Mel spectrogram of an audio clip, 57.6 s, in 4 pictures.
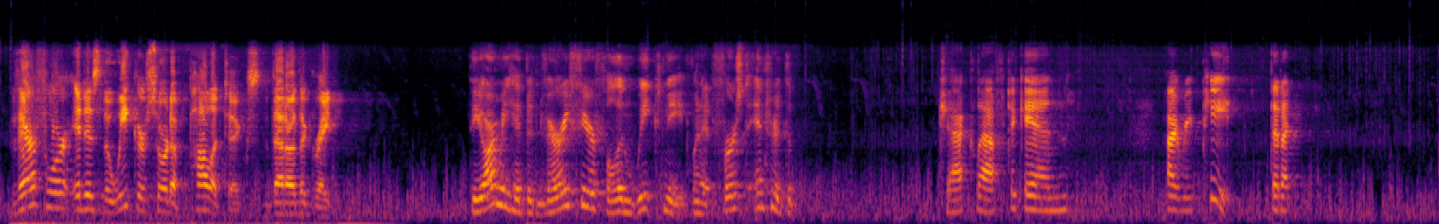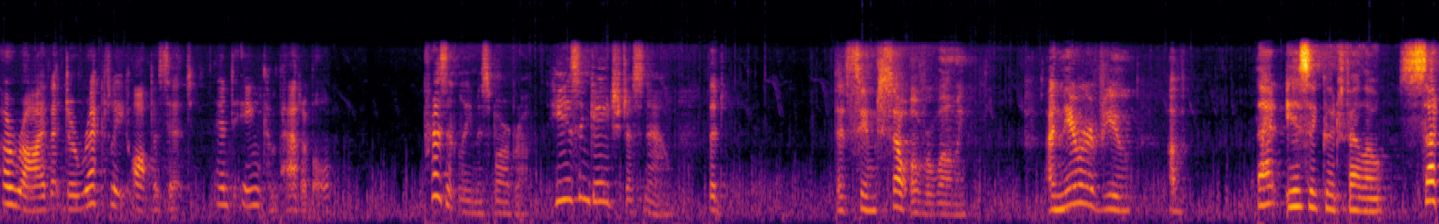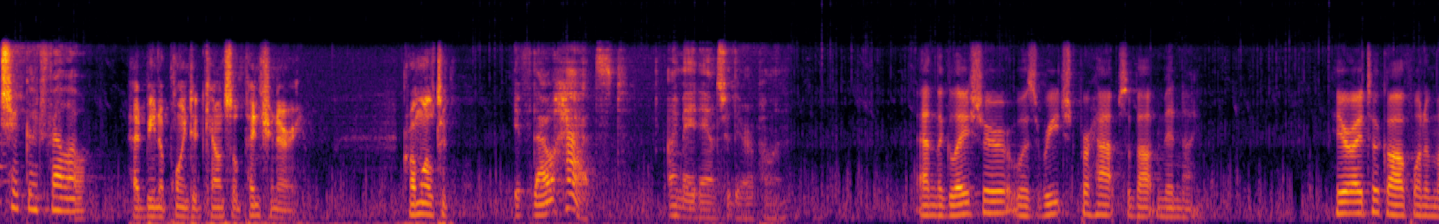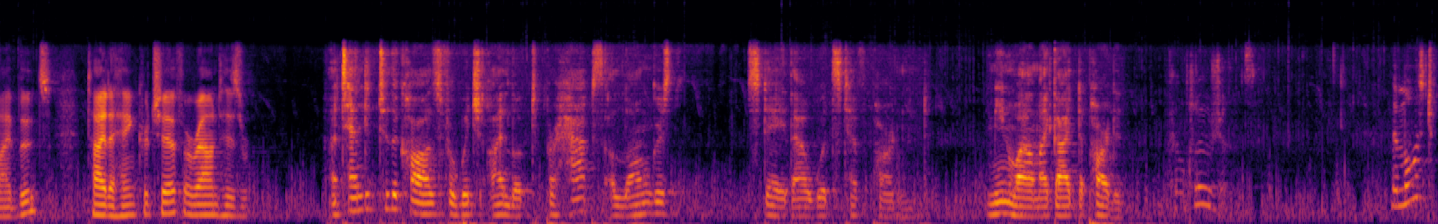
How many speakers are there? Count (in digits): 10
